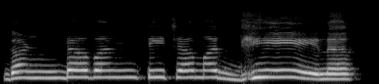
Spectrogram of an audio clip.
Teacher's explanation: The dha is Mahapranah here, and the da is not Mahapranah.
